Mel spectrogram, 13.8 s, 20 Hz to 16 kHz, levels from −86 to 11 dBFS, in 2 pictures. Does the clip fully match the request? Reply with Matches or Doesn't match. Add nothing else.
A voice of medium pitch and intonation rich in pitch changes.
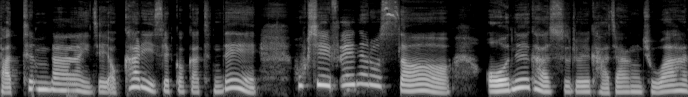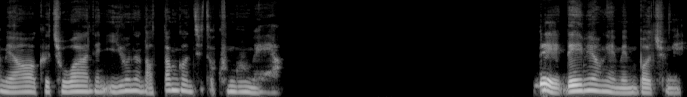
Doesn't match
